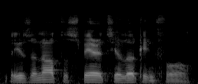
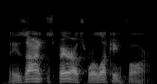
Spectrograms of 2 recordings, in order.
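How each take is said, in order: First: A hint of a low, soft Jedi mind trick voice; mock Jedi line to the spirits, softer and lower; Star Wars quote. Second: Said in the usual way. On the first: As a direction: lightly intone it like Obi-Wan waving his hand. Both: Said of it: "another Star Wars reference".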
